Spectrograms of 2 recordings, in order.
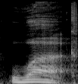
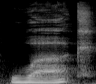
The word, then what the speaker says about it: work: to know is that with this word work we don't pronounce the letter R okay so it's just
